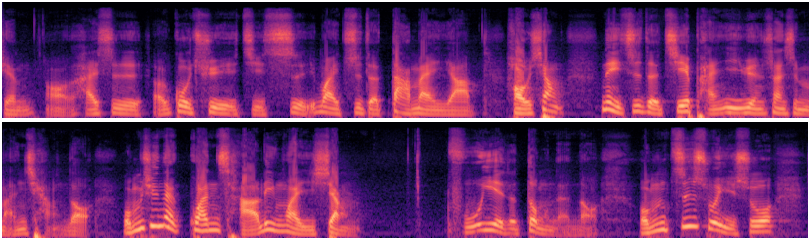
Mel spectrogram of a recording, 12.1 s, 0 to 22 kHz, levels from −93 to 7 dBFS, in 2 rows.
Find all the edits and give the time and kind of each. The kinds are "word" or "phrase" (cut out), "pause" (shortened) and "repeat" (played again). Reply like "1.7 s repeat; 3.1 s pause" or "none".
1.1 s pause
